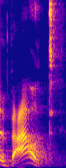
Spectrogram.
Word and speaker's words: about: E quando você vai falar about, tá escrito A, mas a pronúncia é about.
